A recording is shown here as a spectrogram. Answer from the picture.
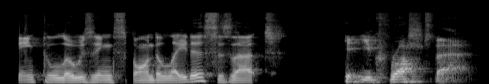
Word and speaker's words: ankylosing spondylitis: I'll try not to mispronounce ankylosing spondylitis.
